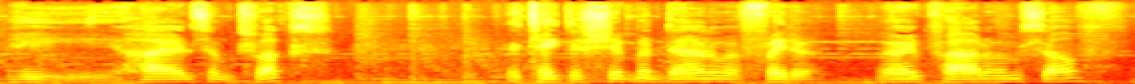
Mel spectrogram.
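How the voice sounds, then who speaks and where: A man's voice: medium pitch, steady tone, slow pace, faint music behind. A man retelling an episode in a documentary interview.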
